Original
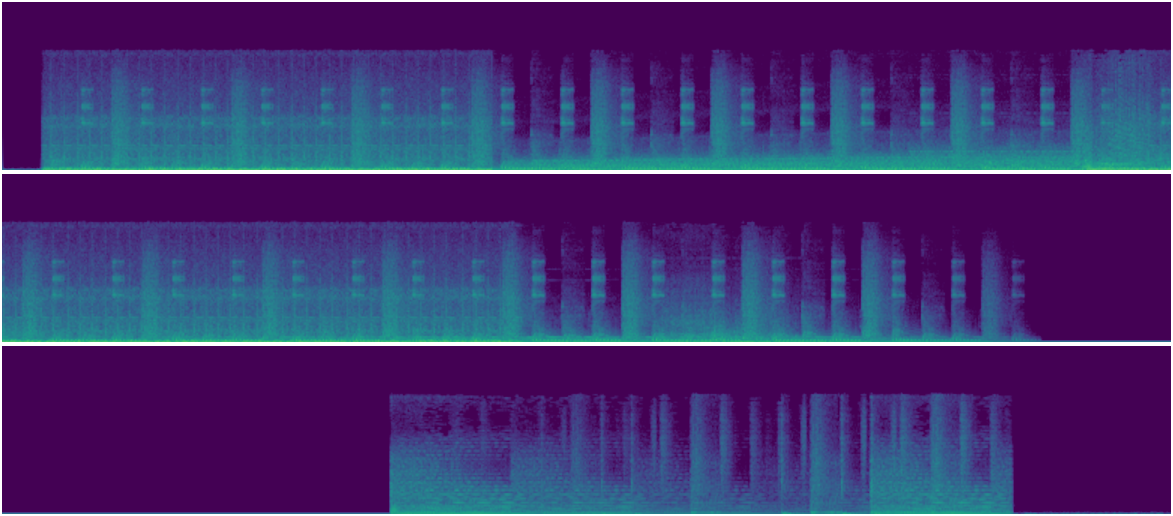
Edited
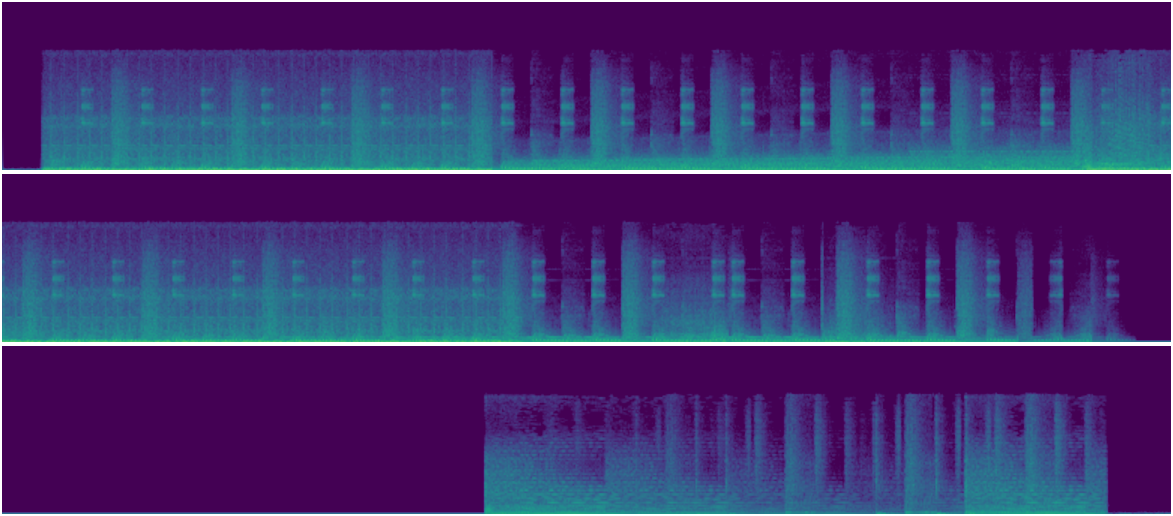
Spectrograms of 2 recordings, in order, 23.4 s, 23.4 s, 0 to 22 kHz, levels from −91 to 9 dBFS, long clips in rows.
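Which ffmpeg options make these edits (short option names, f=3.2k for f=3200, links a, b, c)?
-filter_complex "[0:a]asplit=5[a][b][c][d][e];[a]atrim=end=12.632[f];[b]atrim=start=11.298:end=11.932[g];[c]atrim=start=12.628:end=13.932[h];[d]atrim=start=13.928:end=14.422,asetpts=PTS-STARTPTS,areverse[i];[e]atrim=start=14.418[j];[f][g]acrossfade=d=0.004:c1=hsin:c2=hsin[k];[k][h]acrossfade=d=0.004:c1=hsin:c2=hsin[l];[l][i]acrossfade=d=0.004:c1=hsin:c2=hsin[m];[m][j]acrossfade=d=0.004:c1=hsin:c2=hsin"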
